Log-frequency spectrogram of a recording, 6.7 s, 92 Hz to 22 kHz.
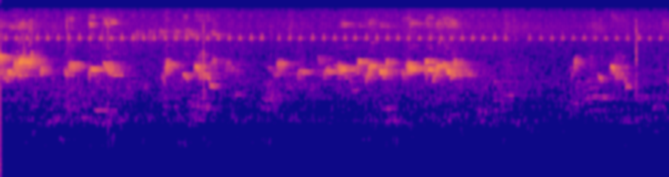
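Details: Red-whiskered bulbul used as a decoy in a bulbul trap on 5 October 2018, singing to lure wild birds; lively, energetic delivery of short warbled, chirpy phrases in bursts over six seconds, with a faint steady ticking behind.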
